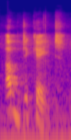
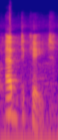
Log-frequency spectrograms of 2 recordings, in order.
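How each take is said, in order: First: "Abdicate" with an open "ahb" first syllable; thick-accent pronunciation. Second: "abdicate" with a short-a "ab" first syllable; standard pronunciation. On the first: Teacher showing learners a variant, "Abdicate" as AHB-dih-kate. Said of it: "thick accent we, which might say". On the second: Teacher giving learners the alternative, "abdicate" as AB-dih-kate. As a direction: say "abdicate" with the a of "cat". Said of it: "How do you say abdicate?". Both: Shown as a demonstration.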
